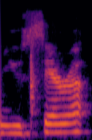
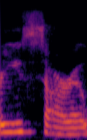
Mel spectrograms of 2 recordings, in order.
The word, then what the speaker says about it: USARA: lake city and you i'm from ucera or usara we can pronounce it either way and that's utah support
